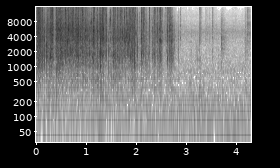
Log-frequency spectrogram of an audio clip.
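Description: Aluminium foil crinkling as gloved hands fold and press it tightly around a turkey breast to wrap it. The crinkling stops a little under three seconds in.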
